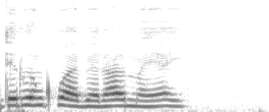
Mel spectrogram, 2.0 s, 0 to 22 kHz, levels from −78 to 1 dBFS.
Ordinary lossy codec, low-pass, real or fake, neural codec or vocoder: none; none; fake; vocoder, 44.1 kHz, 128 mel bands every 512 samples, BigVGAN v2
